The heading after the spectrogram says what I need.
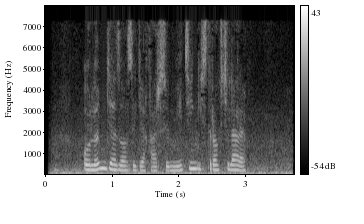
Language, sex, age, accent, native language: Uzbek, female, 18-24, Buxoro, Uzbek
